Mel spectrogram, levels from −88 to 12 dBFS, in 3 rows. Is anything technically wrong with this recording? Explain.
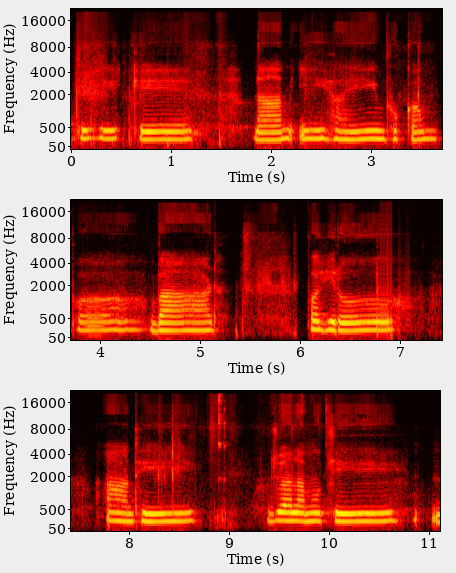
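Yes, there are two problems.

Opus voice compression runs through the whole clip, and its damage is plainly audible. The speech has the muffled, slightly hoarse and faintly robotic texture of Opus at a low voice setting, roughly 16 kbps. The coder appears to be in hybrid mode: a linear-prediction layer carries the speech body and a coarse transform layer adds the top. The band is not narrowed; it stays fullband. So the dullness comes from coarse coding of the excitation, not from a lost treble.

From 6.80 to 7.13 s the speech turns into a rigid, metallic buzz at 66.8 Hz that still loosely tracks the speech. This is robotic sound from repeated short buffers. The likely cause is audio arriving too seldom, so the player loops the last chunk while real audio is skipped. About half this stretch seems to be repeats. The 66.8 Hz pitch fits a buffer of roughly 15 ms. 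Unlike the codec roughness, this buzz holds one fixed pitch.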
